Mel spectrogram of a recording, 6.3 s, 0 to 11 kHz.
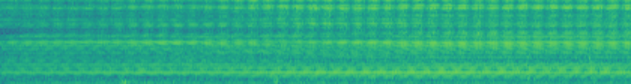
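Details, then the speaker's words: Sanyo DS19330 CRT TV (chassis 19330-01, hot chassis): constant rough clicking/buzz at power-on despite a good picture, from the power relay chattering; a bad capacitor was found, and replacing it stopped the clicking. "This TV had a clicking sound when you turned it on. The picture looked good, but this very annoying clicking sound was still present at all times."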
